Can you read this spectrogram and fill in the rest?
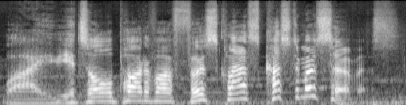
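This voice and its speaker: An actor playing a courteous, theatrical merchant in a video game, speaking formally and ingratiatingly. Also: male voice, a little high, wildly swooping pitch, slow pace, bright, forceful tone, soft background music, full character voice. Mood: suave, obliging. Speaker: shopkeeper. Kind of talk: video game character acting.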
